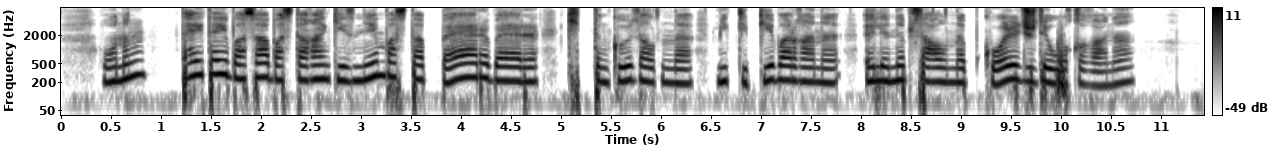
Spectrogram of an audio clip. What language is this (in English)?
Kazakh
